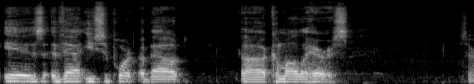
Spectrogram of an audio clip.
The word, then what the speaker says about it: Kamala Harris: Okay, now let me ask you what it is that you support about Kamala Harris. So her name is pronounced Kamala.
